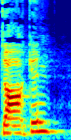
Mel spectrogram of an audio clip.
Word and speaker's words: Dokken: I mean, Juan rocked with Dokken And as you know, Dockin' rhymes with rockin'.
